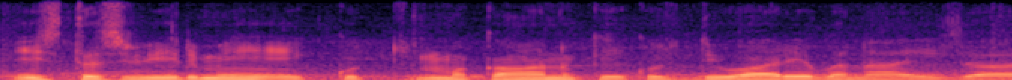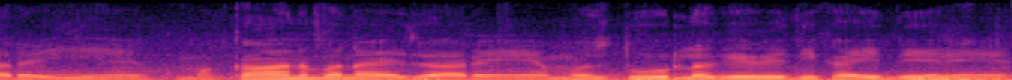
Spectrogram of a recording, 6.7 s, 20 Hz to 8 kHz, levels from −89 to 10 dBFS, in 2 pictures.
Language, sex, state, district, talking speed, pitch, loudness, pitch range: Hindi, male, Rajasthan, Bikaner, 215 wpm, 140 Hz, -15 LUFS, 135-145 Hz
